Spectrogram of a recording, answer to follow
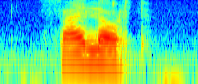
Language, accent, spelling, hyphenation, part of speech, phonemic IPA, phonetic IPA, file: Armenian, Eastern Armenian, սայլորդ, սայ‧լորդ, noun, /sɑjˈloɾtʰ/, [sɑjlóɾtʰ], Hy-սայլորդ.ogg
- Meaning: carter, waggoner, driver, carrier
